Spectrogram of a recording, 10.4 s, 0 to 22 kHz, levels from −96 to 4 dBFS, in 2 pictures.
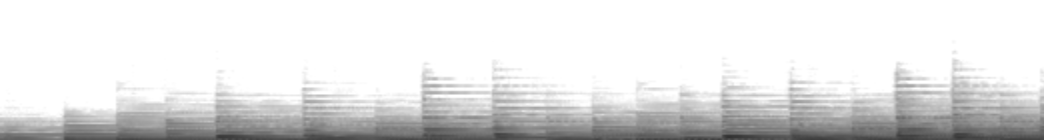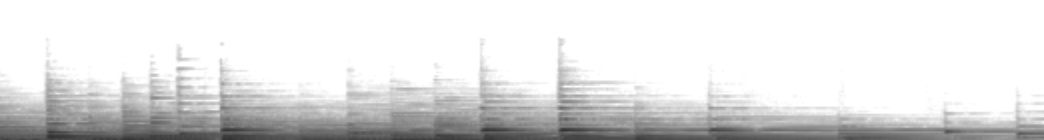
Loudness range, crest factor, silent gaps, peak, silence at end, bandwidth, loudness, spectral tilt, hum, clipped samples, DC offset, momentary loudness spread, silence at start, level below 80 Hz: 4 LU; 18 dB; none; -6 dBFS; 0 s; 9 kHz; -25 LUFS; -8 dB/octave; none; under 0.1%; under 0.1%; 12 LU; 0 s; -42 dBFS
